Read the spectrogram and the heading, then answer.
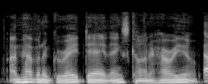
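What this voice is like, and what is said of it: Polished radio announcer voice. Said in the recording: “radio voice ... You sound very good on that microphone ... this radio voice is something else”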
